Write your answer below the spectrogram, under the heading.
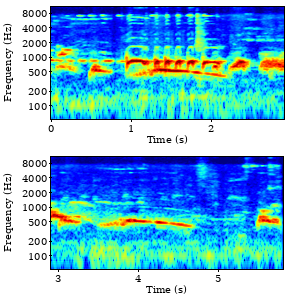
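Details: Bangkok zebra dove song: quick stammering notes rolling into long downward-gliding coos, phrases repeated with short gaps and a final brief stutter.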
